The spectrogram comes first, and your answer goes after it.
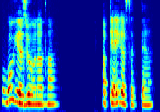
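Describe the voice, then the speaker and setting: A teenage girl chats through a funny school storytime for her vlog, with a high, bright pitch. She tells it in an animated way, acting out what teachers and friends said and dropping English phrases into her talk. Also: moderate pace. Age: late teens. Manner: animated, acts out teachers and friends in quoted lines. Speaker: vlogger telling a school story. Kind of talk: casual storytime chat.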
